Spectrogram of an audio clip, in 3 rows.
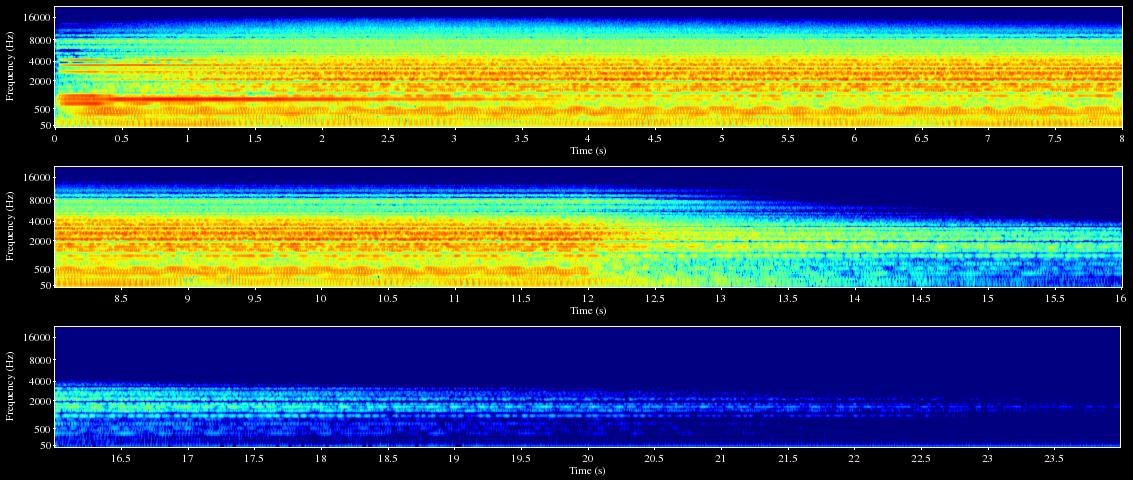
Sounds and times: Orchestra 0:00.0 - 0:13.1

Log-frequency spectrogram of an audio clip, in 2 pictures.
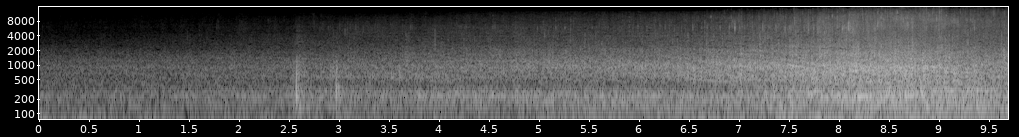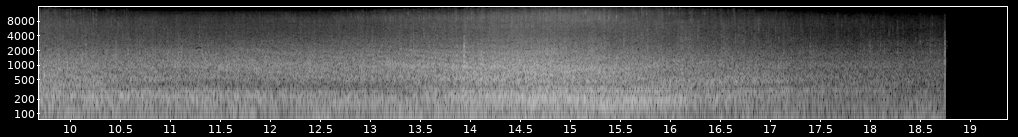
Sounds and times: Two cars passing by on a cobblestone road 0:00.0 - 0:18.7

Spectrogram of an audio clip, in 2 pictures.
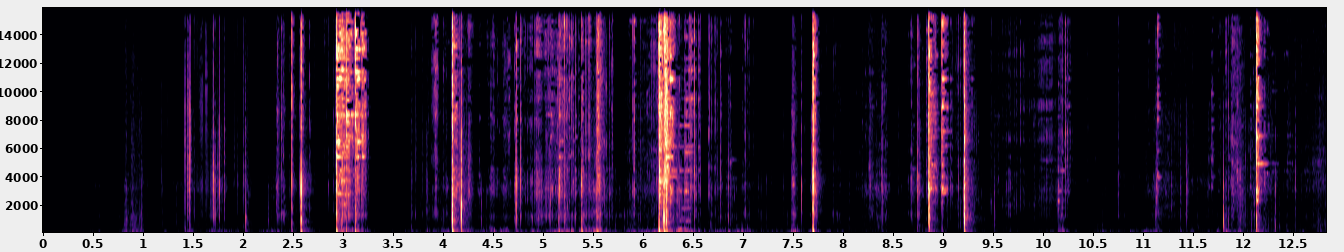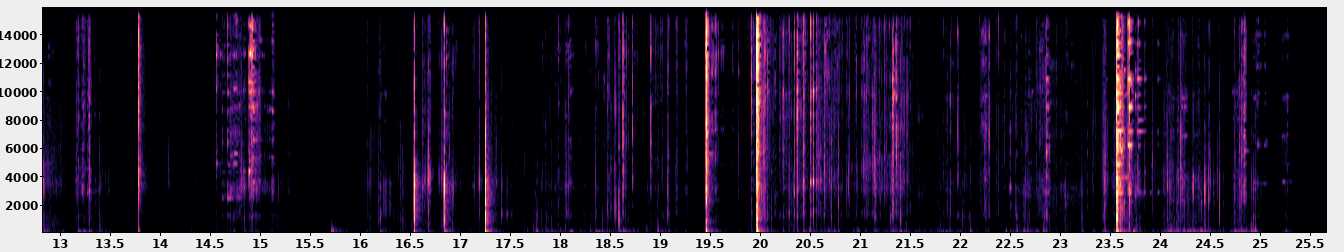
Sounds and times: cracking glass 0:03.9 - 0:06.7
cracking glass 0:18.5 - 0:25.3

